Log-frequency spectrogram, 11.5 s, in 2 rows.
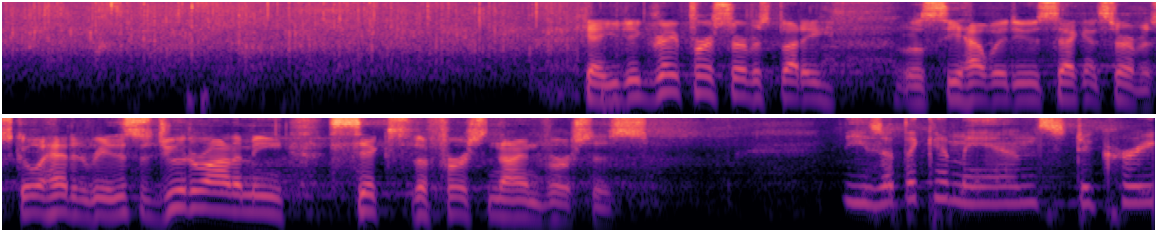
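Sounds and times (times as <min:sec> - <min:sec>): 
audience applause in a church service: 0:00.0 - 0:03.8
speech: 0:02.9 - 0:09.2, 0:10.0 - 0:11.5.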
